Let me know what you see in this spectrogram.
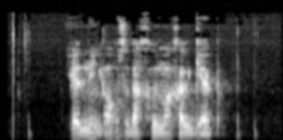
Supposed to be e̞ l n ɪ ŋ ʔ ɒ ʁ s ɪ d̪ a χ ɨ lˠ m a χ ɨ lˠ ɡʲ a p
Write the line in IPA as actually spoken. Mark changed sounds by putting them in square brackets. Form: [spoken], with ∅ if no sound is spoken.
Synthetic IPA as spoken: e̞ l n ɪ ŋ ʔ ɒ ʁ [z] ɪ d̪ a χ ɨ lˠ m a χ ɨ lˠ ɡʲ a p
